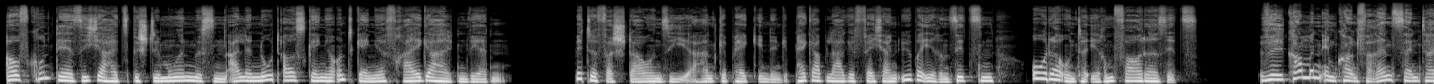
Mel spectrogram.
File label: IVR Safety Instructions Mix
